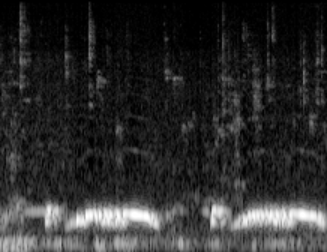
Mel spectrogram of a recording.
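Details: Zebra dove of the Bangkok type, a house-kept bird, calling despite strong wind: two long, smooth mid-pitched coo phrases, each opened by a short note, with low wind rumble throughout.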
